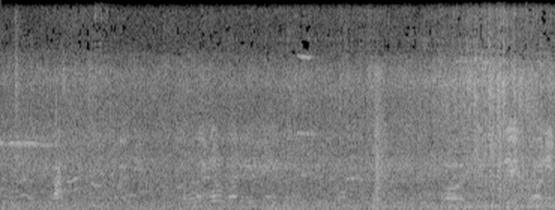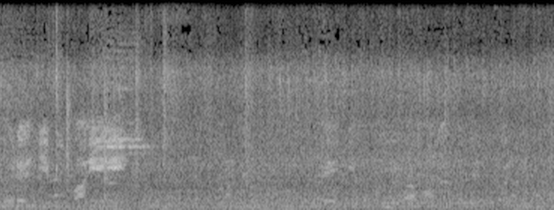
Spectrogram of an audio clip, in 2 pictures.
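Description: Steady rumble of a passenger train running, heard from inside the coach through an open barred window, with passengers' voices in the background.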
